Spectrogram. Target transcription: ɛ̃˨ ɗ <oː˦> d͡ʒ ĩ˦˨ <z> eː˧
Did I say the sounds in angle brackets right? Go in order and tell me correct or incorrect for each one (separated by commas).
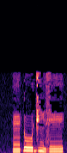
correct, correct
